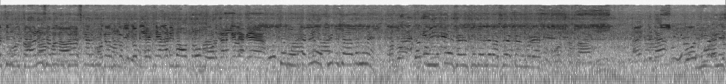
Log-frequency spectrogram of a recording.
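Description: Several people talking heatedly over one another in a street argument, over a steady low rumble of traffic.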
